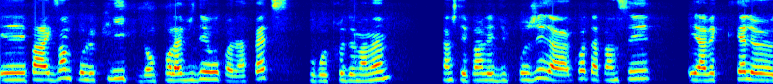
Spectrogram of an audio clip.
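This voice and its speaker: A dark, mellow woman's voice, fairly high in pitch, dry and close with no echo. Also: fairly even intonation, moderate pace. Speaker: artist podcast host, musician. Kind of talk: casual interview. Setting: outdoors, walking in Toulouse.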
